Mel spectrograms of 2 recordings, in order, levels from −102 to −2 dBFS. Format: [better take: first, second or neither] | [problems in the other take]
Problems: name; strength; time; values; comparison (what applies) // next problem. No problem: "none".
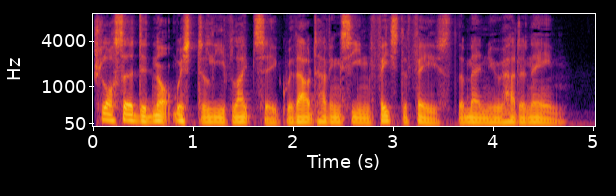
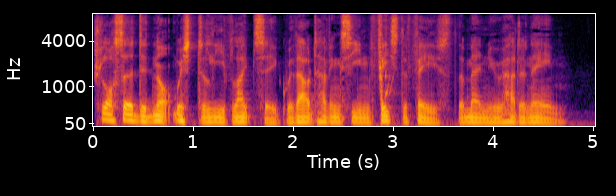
first | background sound (Splash, splatter); 16 dB below the speech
